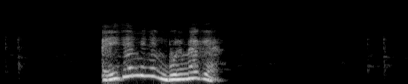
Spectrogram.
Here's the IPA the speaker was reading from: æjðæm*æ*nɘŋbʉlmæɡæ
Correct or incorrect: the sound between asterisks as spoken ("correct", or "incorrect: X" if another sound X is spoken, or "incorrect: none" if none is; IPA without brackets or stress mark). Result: incorrect: i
